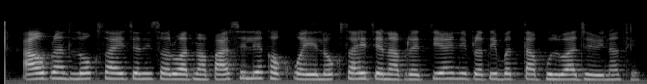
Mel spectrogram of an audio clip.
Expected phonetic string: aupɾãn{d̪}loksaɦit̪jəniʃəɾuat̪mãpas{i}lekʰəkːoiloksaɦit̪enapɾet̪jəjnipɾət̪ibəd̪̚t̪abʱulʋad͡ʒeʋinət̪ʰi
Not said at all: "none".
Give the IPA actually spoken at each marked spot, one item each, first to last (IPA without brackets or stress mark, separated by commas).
t̪, i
